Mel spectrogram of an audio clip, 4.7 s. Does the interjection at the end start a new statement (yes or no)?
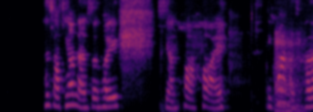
no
